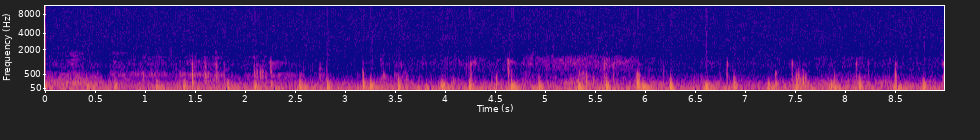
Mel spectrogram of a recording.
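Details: 35-year-old male standing, heartbeat recorded at the mitral (bicuspid) valve area: steady low thumping at about 94 beats a minute with faint background hum; normal heart sounds.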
